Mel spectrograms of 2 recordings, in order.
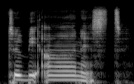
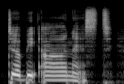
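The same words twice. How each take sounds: The two takes are said the same way.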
